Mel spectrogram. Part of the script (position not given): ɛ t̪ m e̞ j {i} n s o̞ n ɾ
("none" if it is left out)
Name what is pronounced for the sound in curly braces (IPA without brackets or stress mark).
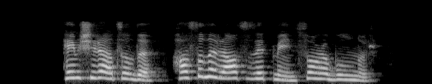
i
